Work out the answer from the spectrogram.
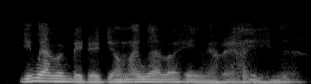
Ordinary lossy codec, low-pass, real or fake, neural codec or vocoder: Opus, 16 kbps; 7.2 kHz; fake; codec, 16 kHz, 0.5 kbps, FunCodec, trained on Chinese and English, 25 frames a second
